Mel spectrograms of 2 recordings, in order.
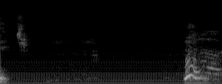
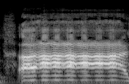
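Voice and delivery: loud repeated "ah" stutter; loud, level stammer on one sound; 2 semitones higher, 12 dB louder than usual. Retold or imitated. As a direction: imitate being stuck on a syllable. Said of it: "she starts stuttering all the time".

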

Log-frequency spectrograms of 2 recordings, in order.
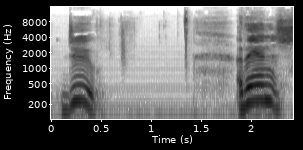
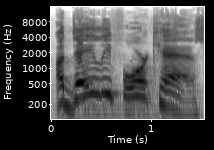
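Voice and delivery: a louder, higher call of the heading; loud announcement; 6 semitones higher, 6 dB louder than usual. Acted. Preacher calling out the heading to the congregation, loud. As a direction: announce the point to the room.

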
